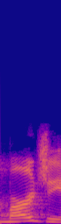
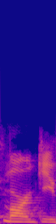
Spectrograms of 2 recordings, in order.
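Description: First: The g is soft, like a j. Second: The g is hard, like in go. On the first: The speaker calls it wrong. "Most people call her Margie" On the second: The speaker calls it right. "and it is Margie. So you got the hard G"

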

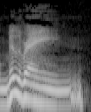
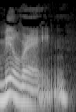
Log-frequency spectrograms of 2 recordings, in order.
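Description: First: The word is pronounced the English way. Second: The word is pronounced the French way.

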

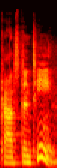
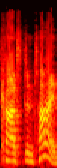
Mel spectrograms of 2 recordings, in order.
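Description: First: The name is said with an American pronunciation. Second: The name is said with a British pronunciation. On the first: "they've gone with the American pronunciation of Constantine" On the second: "the British pronunciation of it is Constantine"

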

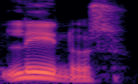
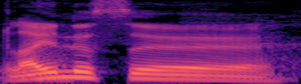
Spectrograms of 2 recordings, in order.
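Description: First: The name is said with Finnish pronunciation. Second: The name is said with Korean-style pronunciation. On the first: "In Finnish it'd be Linus" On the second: "as the Koreans would say"

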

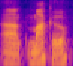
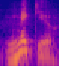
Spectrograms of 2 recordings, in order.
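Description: First: The first vowel sounds like 'ah'. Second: The first vowel sounds like 'ay'. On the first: It is the Hawaiian word for risk. "Maku, M-A-K-U, is Hawaiian for risk" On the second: It sounds like the phrase 'make you'. "we put a line over the A and we pronounce it Make You"

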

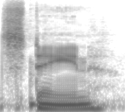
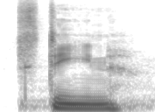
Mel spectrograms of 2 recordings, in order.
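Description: First: The vowel sounds like the word stain. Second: The vowel sounds like the word steen. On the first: The speaker calls it wrong. "not Stain" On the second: The speaker calls it right. "It's Steen"

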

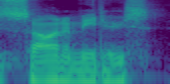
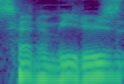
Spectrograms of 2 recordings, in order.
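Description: First: The first syllable sounds like son. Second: The first syllable sounds like sen. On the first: Older surgeons say it this way. "orthopedic surgeons of a certain age, they just say sonometers" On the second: This is the standard English way. "it is pronounced centimeters. That is just how you do it in English"

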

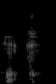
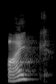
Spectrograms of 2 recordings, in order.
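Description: First: The vowel sounds like the one in 'lick'. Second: The vowel sounds like the one in 'like'. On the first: The speaker calls it wrong. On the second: The speaker calls it right. "So once again"

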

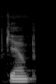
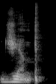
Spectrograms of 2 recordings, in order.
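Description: First: It begins with a hard G sound. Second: It begins with a soft J sound. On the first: "I didn't mean like hard G" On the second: "we were going to pronounce it Jimp"

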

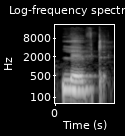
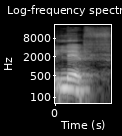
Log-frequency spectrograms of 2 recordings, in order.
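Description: First: The word ends with a clear final D sound. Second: The word ends without a final D sound. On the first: The speaker calls it right. "instead of lived" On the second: The speaker calls it wrong. "we tend to say live"

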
